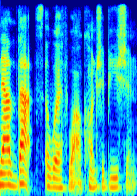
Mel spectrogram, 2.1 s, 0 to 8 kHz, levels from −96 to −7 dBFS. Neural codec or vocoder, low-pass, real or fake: vocoder, 22.05 kHz, 80 mel bands, Vocos; 7.2 kHz; fake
